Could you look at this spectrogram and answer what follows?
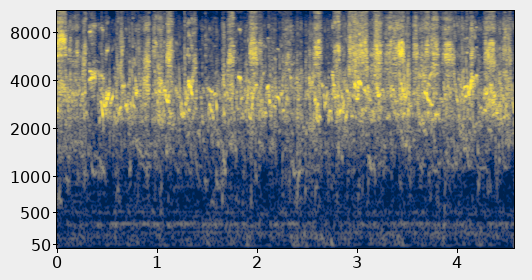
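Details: Two male budgerigars giving busy, high-pitched chirps mixed with harsher squawks, the chatter running on steadily with small surges in loudness.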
